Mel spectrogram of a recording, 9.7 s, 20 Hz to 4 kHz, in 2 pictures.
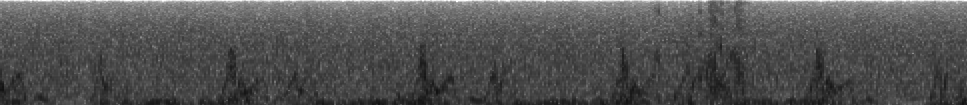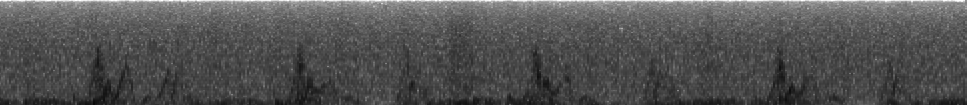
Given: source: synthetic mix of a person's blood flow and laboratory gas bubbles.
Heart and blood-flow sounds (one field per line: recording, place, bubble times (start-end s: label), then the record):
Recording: Doppler ultrasound of blood flow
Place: precordium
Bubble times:
3.27-3.33 s: bubbles
3.48-3.88 s: bubbles
From the record:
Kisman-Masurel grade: 212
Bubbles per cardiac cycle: several, 3 to 8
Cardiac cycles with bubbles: 1 to 10%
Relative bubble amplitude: moderate (0.250 to 0.450)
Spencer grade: 1 (occasional bubble signal discernible with the cardiac motion signal, with majority of cardiac periods free of bubbles)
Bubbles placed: only in the low amplitude regions of the cardiac cycle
